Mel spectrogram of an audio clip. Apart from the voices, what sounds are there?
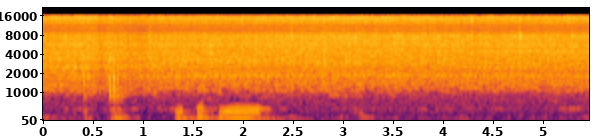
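onion frying in hot oil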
